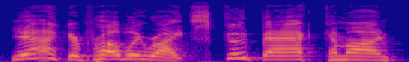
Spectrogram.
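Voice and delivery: a touch of a bandleader calling out; mock bandleader. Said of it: "the guy said".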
